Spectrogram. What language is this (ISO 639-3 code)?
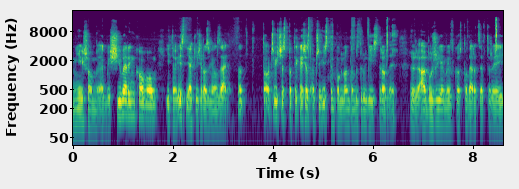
pol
